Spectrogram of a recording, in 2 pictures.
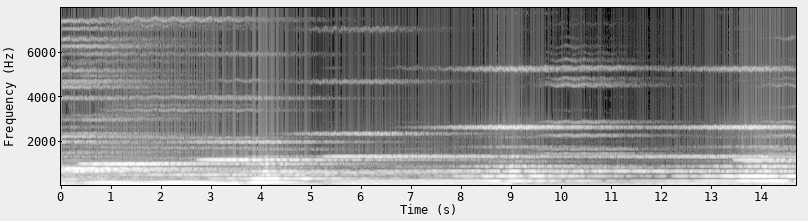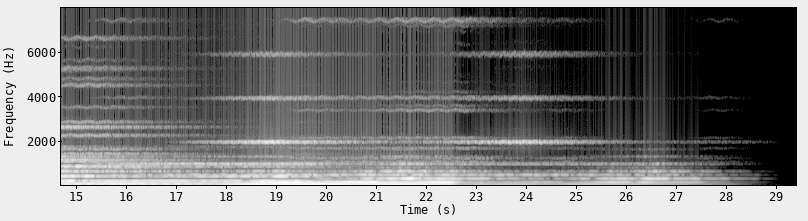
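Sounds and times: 
Roland JD800 synthesizer: 0:00.0 - 0:27.8.

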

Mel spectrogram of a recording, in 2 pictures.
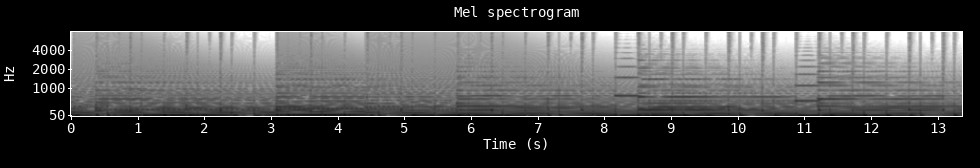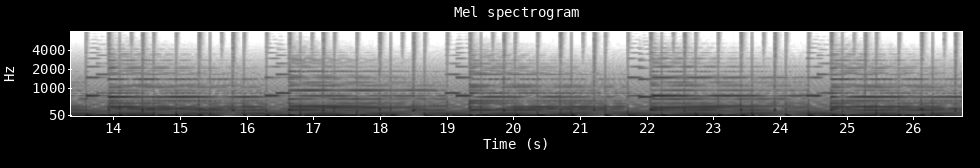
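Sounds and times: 
Arturia MiniBrute 2 synthesizer short melody: 0:00.0 - 0:26.7.

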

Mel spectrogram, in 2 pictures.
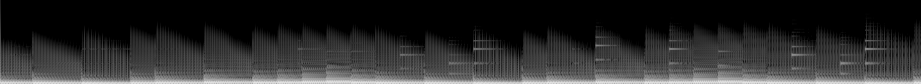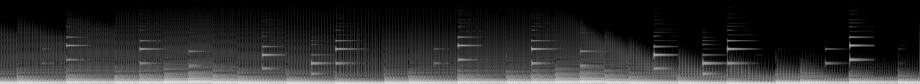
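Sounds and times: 
analogue synthesizer bass: 0:00.0 - 0:18.3.

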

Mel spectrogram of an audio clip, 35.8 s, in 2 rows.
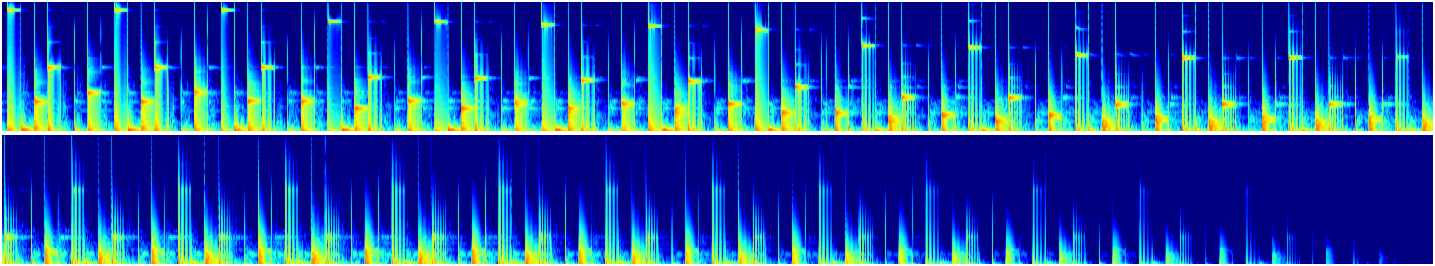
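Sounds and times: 
single VCO synthesizer sequence through resonant four-pole low-pass filter: 0:00.0 - 0:28.8.

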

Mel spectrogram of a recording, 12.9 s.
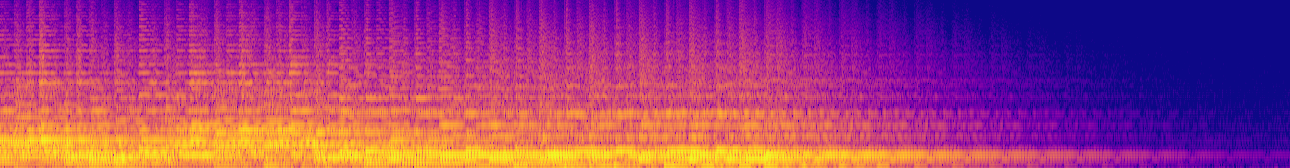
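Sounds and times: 
Modal A8 synthesizer plucked arpeggio: 0:00.0 - 0:10.0.

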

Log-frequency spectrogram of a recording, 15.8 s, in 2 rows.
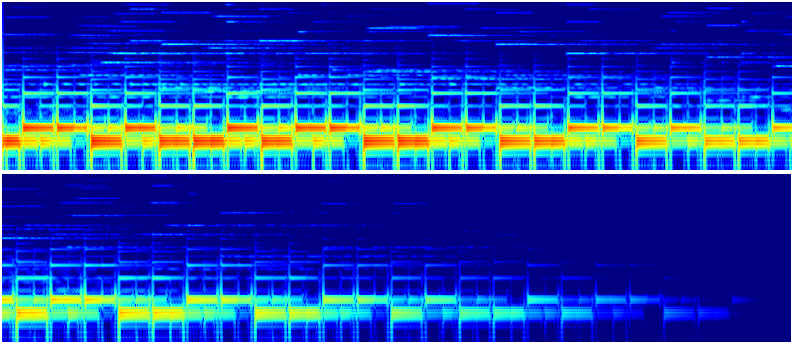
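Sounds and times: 
Studiologic Sledge synthesizer: 0:00.0 - 0:13.4.

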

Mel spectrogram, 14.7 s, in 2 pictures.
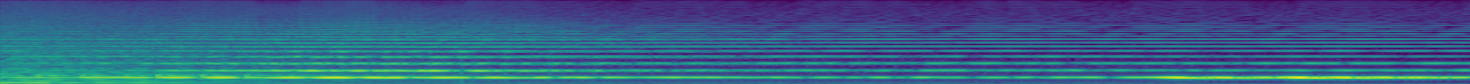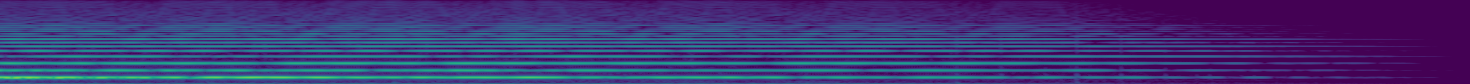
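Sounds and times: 
synthesizer playing octaves: 0:00.1 - 0:10.3.

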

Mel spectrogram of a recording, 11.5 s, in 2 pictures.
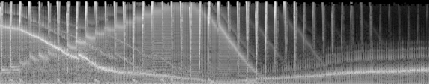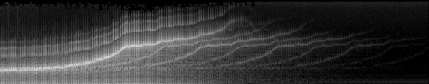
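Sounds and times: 
synthesizer: 0:00.0 - 0:09.2.

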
